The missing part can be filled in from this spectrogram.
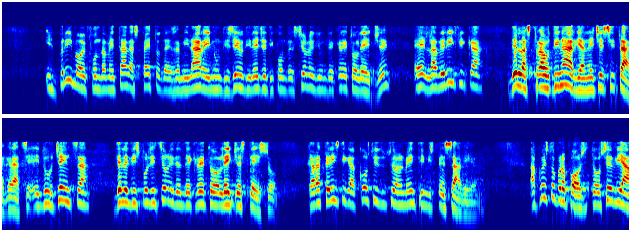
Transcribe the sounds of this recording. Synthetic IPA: ilpɾiːmoɛfond̪ament̪aːleaspɛt̪ːod̪aezaminaːɾeinund̪izeɲːod̪ilɛd͡ʒːed̪ikoɱversjoːned̪iund̪ekɾɛːt̪olɛd͡ʒːe | ɛlaveɾiːfika | d̪elːast̪ɾaoɾd̪inaːɾjanet͡ʃesːit̪aɡɾat̪sːjeːd̪urd͡ʒɛnt̪sa | d̪elːed̪ispozit̪sːjoːnid̪eld̪ekɾɛːt̪olɛd͡ʒːest̪esːo | kaɾat̪ːeɾist̪ikakost̪it̪ut̪sjonalment̪eind̪ispensa̰ːbilḛ | akwest̪opɾopɔːzit̪oːsːervjaː

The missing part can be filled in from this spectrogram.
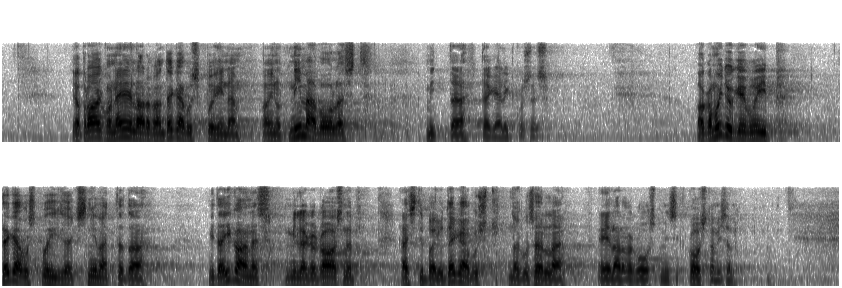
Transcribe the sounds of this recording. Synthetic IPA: jɑpɾɑe̞ɡ̥unee̞ːlɑrveot̪e̞ɡ̥e̞vus̚pɤɦineɑjnult̪nimepo̞ːle̞st̪mit̪ːe̞t̪e̞ɡ̥e̞likːˑuse̞s | ɑɡ̥ɑmujd̪̥uɡivɤjb̥ | t̪e̞ɡe̞vuspɤɦise̞ksnimet̪ːˑɑd̪̥ɑ | mid̪̥ɑiɡɑne̞smilːe̞ɡ̥ɑkɑːsne̞b̥æsʲt̪ipɑljut̪e̞ɡ̥e̞vust̪nɑɡ̥use̞lːee̞ːlɑrve̞oko̞ːst̪ɑmise̞l

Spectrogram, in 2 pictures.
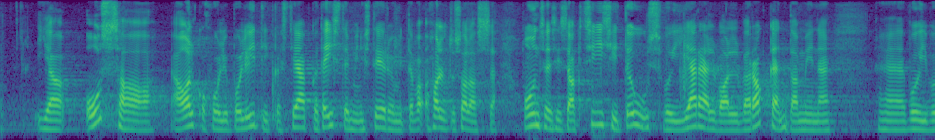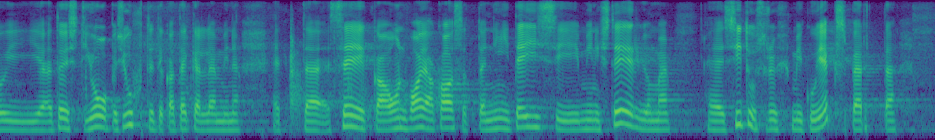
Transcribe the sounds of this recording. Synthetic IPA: jɑo̞sɑɑlko̞ho̞lʲipo̞lʲiːt̪ˑikːˑɑst̪jæːb̥̚kɑt̪ejst̪e̞minist̪e̞ːɾjumit̪ːˑe̞ɦɑld̪̥usɑlɑsːe̞o̞nse̞s̬isɑkt̪siːsit̪ɤwsvɤjːæɾe̞lvɑlve̞ɾɑkːˑe̞nd̪̥ɑmine̞ | vɤjvɯjt̪ɤ̞est̪ijo̞ːb̥esjuht̪id̪̥e̞ɡ̥ɑt̪e̞ɡ̥e̞le̞mine̞et̪ːˑse̞ːkɑo̞nvɑjɑkɑːsɑt̪ːˑɑniːt̪e̞jsiminist̪e̞ːɾjume̞ | sid̪̥usryhmikuje̞kspe̞rt̪ːˑe

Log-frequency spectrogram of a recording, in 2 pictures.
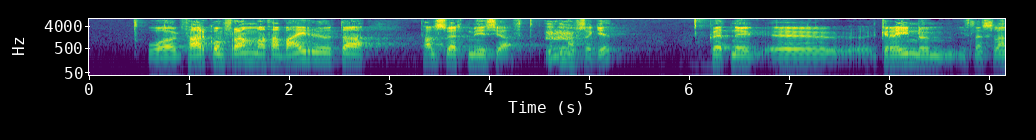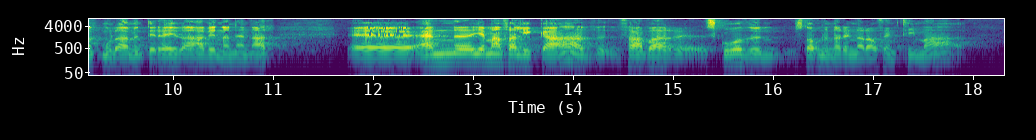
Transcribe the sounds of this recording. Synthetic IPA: ɔɣθaɾ̥kʰɔːmfɾamːaðθaðvajɾɪðʏt̪a | t̪ʰalsvɛr̥t̪mɪsja̰ft̪sacɪð | kʰvɛt̪nɪɣ | kɾeːjnʏmḭst̪ɛnsklant̪muːlaɣamʏnt̪ɪreːjðaːvɪnːanhɛnːaɾ̥ | ɛnjɛɣmaːnθaliːkaːðθaðvaɾskɔːðʏnst̪ɔpnʏnaɾɪnːaɾawθejmt̪ʰiːma

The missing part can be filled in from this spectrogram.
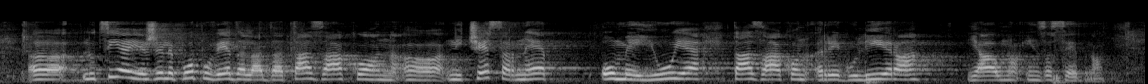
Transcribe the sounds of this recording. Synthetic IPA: lut̪siːjajɛʒelɛpoːpɔʋeːd̪alad̪at̪azaːkɔnː | it͡ʃeːsaɾnɛ | ɔmɛjuːjɛt̪azaːkɔnɾɛɡuliːɾa | jawnɔʔinzaseːbnɔ̰

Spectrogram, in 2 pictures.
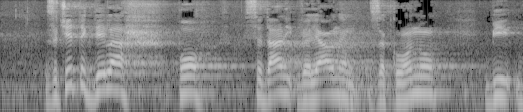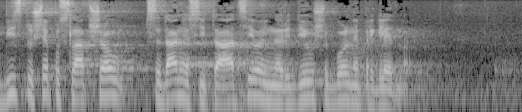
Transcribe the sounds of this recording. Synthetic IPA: zat͡ʃeːt̪ɛɡd̪eːlapɔsɛd̪anʋɛljaːwnɛmzakoːnubiubiːst̪ʋuʃɛpɔslaːpʃawsɛd̪aːnjɔsit̪uaːt̪sijɔinːaɾɛd̪iwʃɛboːlnɛpɾɛɡleːd̪nʔɔ̰

